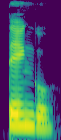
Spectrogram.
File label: "tengo", Spanish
